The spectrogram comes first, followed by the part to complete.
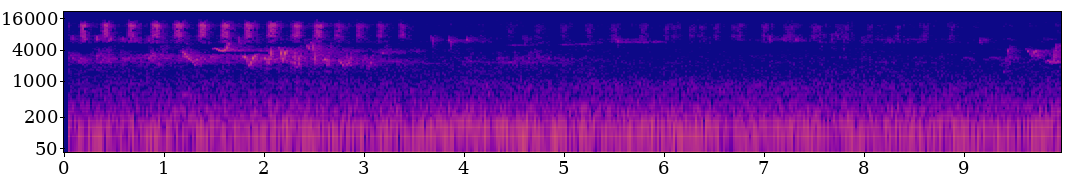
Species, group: Yoyetta celis, Cicadidae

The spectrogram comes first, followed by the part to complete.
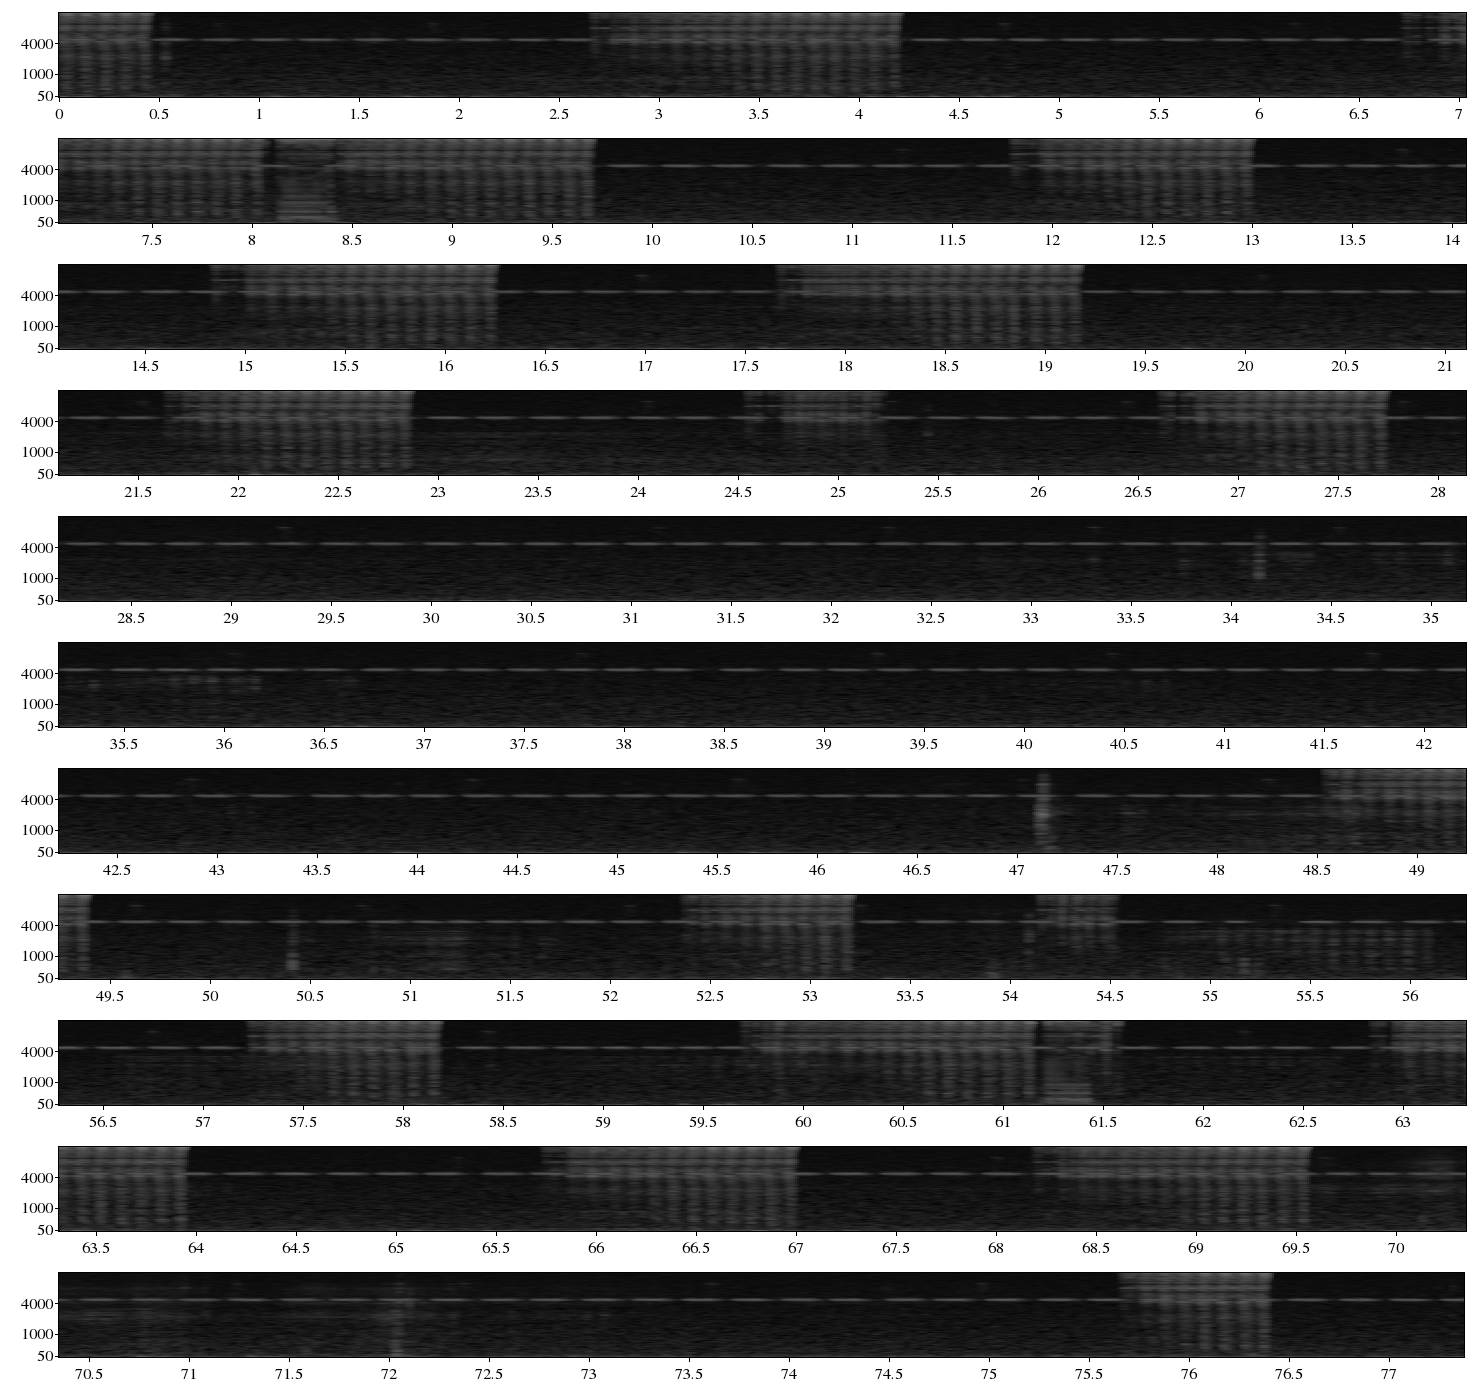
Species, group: Parnassiana tymphrestos, Orthoptera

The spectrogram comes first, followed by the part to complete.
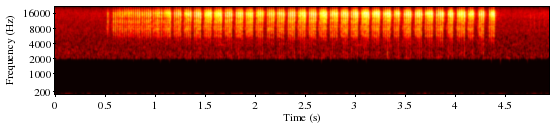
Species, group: Bicolorana bicolor, Orthoptera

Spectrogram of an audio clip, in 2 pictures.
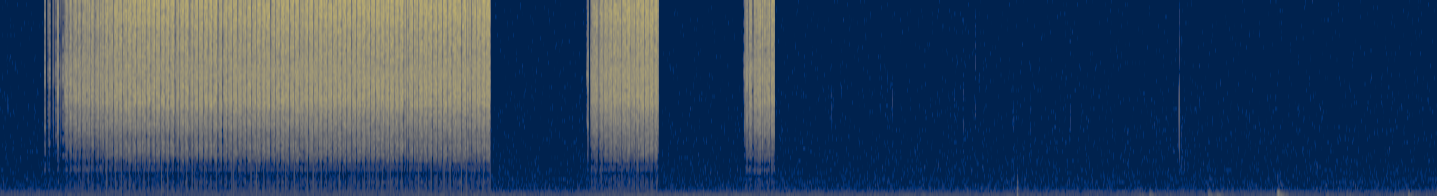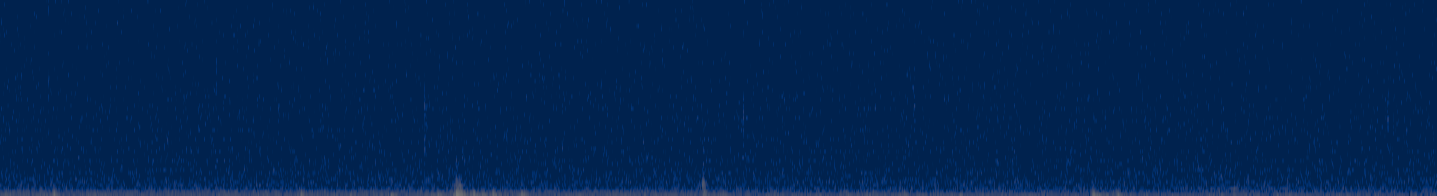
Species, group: Bicolorana bicolor, Orthoptera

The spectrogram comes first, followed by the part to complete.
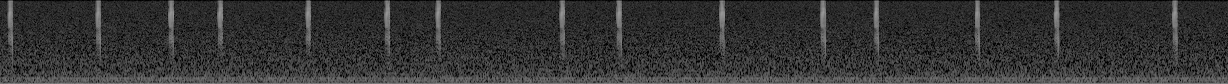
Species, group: Yersinella raymondii, Orthoptera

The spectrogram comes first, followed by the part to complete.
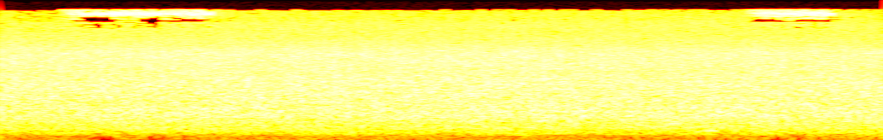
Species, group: Roeseliana roeselii, Orthoptera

